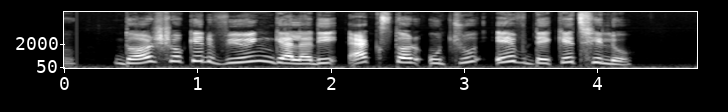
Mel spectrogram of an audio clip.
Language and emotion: Bengali, neutral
